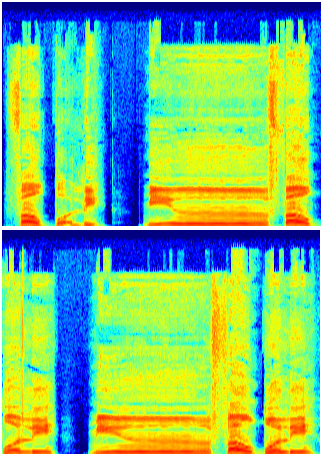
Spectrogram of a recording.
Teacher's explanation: huruf dad apabila sukun perlu ditebalkan tanpa lantunan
